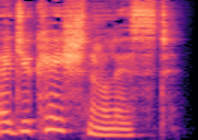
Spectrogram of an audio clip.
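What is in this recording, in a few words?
"educationalist", British English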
